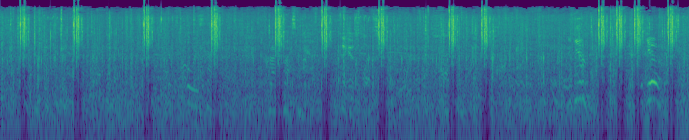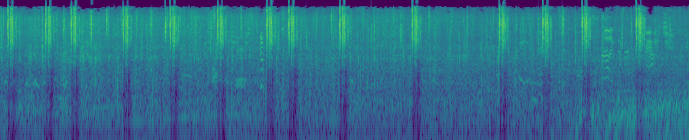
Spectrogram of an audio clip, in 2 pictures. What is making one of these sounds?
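Many runners' shoes patter on asphalt.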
